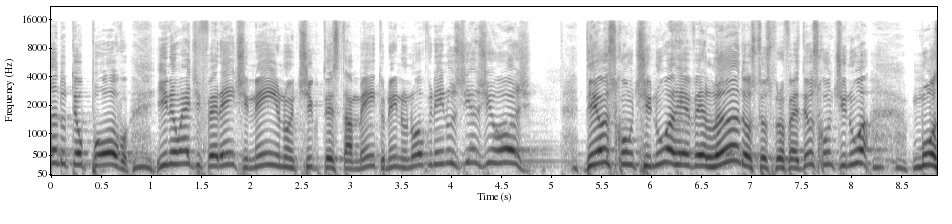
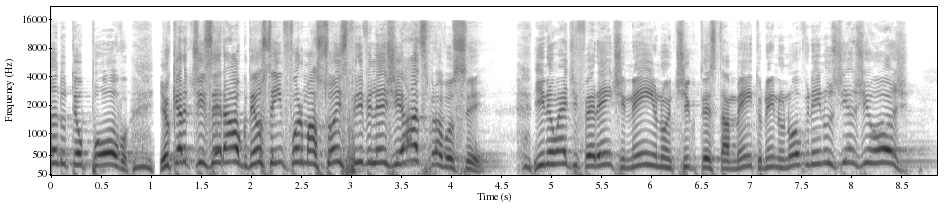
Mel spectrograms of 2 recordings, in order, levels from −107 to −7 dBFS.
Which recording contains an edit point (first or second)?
second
